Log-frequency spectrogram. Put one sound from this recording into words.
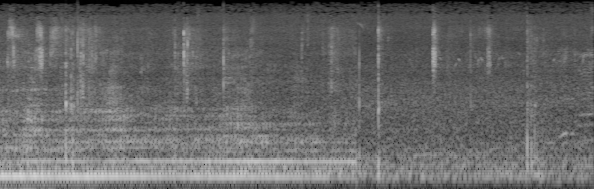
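Tennis balls are struck with a racket.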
